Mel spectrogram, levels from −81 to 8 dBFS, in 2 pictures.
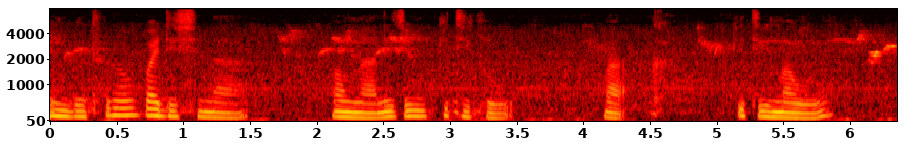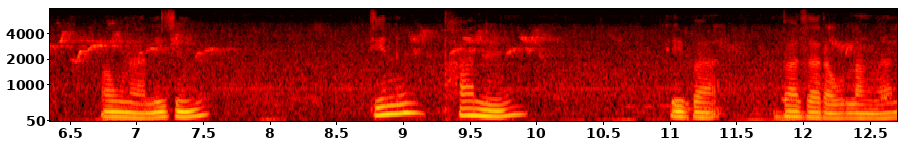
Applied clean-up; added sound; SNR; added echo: none; Bird vocalization, bird call, bird song; 15 dB; none.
